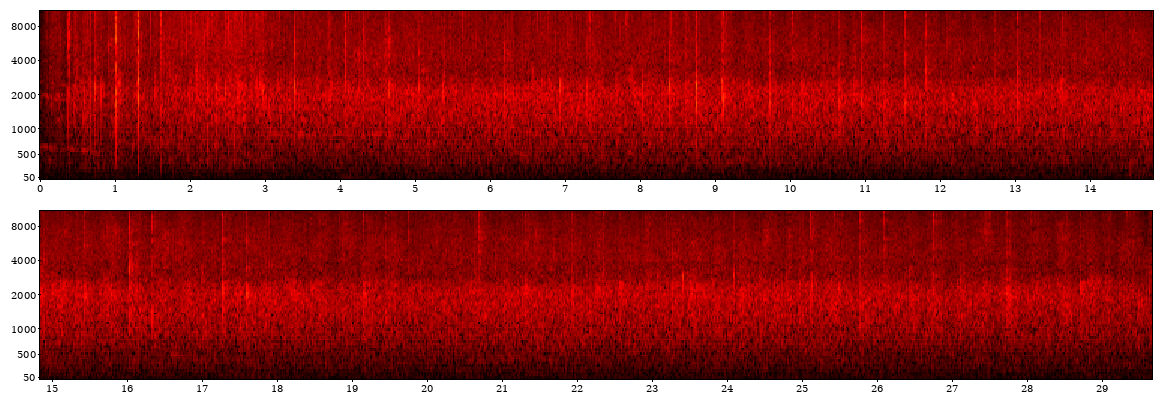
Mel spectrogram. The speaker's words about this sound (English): Will the faculty please stand, join me in a round of applause for our graduates, and remain standing.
